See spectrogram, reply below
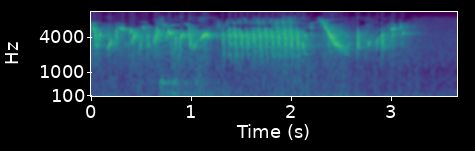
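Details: Goldfinch of the Collo (al-Qull) type in continuous song: tinkling twitters, a fast buzzy trill of evenly repeated notes in the middle, then a sweeping downward slur and more chirps, with a faint low hum.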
